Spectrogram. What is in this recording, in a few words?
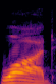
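"wad", American English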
